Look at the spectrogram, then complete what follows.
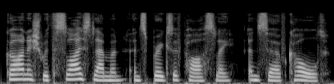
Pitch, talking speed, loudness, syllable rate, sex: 200 Hz, 195 wpm, -19 LUFS, 5.1 syllables/s, female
